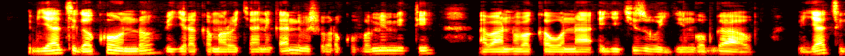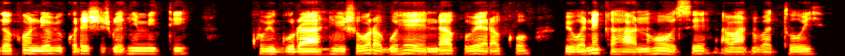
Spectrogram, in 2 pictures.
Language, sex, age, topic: Kinyarwanda, male, 18-24, health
